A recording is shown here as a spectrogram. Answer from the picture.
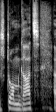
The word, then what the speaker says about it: Sturm Graz: Lyon et Monaco déjà qualifiés ont tous deux fait match nul 1-1 respectivement contre le Glasgow Rangers et le Sturm Graz.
